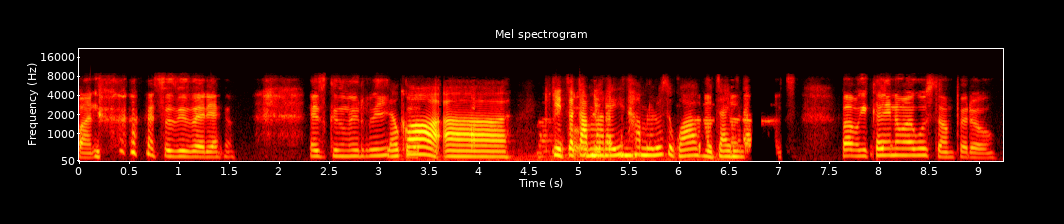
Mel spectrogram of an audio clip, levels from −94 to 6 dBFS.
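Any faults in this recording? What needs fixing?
Speech suppressed in double talk between 3.41 and 4.77 s and again from 5.08 to 7.11 s: the speech dips hard, by up to about 40 dB, likely because the echo canceller ducked everything while both sides talked.

Echo leak at 4.61 to 4.88, 5.04 to 5.22, 5.43 to 5.53 and 6.66 to 6.73 s: delayed copies of the speech, about 294 ms late, then 180 ms at the last one. They range from about 20 dB down to only about 5 dB below the speech, likely from the far end's loudspeaker echo getting past its canceller.

To prevent both, use a headset on the loudspeaker side, or tune the echo canceller so it tracks the echo path better and suppresses less aggressively during double talk.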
